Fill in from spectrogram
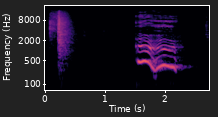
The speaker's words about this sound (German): Das war das Geräusch des Schwans.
